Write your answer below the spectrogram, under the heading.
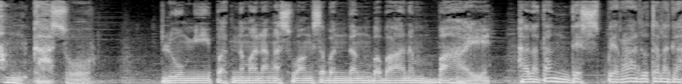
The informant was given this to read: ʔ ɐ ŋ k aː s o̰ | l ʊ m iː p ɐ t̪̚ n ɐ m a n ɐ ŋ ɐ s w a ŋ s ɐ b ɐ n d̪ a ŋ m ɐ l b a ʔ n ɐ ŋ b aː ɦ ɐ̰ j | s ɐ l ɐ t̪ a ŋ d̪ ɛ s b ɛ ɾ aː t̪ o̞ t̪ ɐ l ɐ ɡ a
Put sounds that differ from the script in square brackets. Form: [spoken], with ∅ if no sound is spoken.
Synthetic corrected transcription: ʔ ɐ ŋ k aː s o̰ | l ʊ m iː p ɐ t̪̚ n ɐ m a n ɐ ŋ ɐ s w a ŋ s ɐ b ɐ n d̪ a ŋ [b] ɐ [∅] b a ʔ n ɐ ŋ b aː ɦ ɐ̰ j | [h] ɐ l ɐ t̪ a ŋ d̪ ɛ s [p] ɛ ɾ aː [d̪] o̞ t̪ ɐ l ɐ ɡ a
